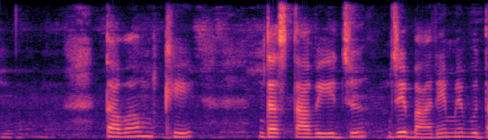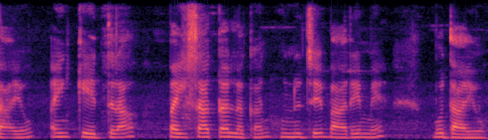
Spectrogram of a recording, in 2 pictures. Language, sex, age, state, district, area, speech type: Sindhi, female, 18-30, Rajasthan, Ajmer, urban, spontaneous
